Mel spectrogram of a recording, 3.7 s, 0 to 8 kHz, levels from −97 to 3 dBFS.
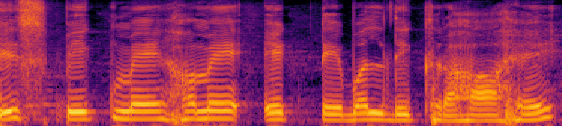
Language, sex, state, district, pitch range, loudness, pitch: Hindi, male, Madhya Pradesh, Dhar, 150-180 Hz, -13 LUFS, 165 Hz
